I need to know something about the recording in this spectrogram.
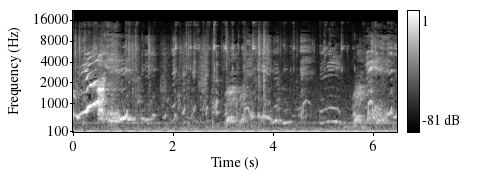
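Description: A young girl's excited high-pitched squeals and vocalising, loudest in the first second and fainter afterwards, over a steady low hum.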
